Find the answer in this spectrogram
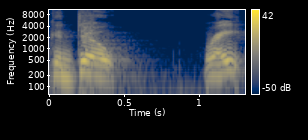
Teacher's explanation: It's like, it's also super short, Gadot. And then the T in English, it's a held T, which means there is no T there. It's just an abrupt stop of air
